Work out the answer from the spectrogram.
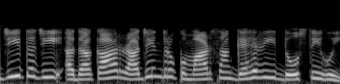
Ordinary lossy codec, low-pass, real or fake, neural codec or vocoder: none; 5.4 kHz; real; none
